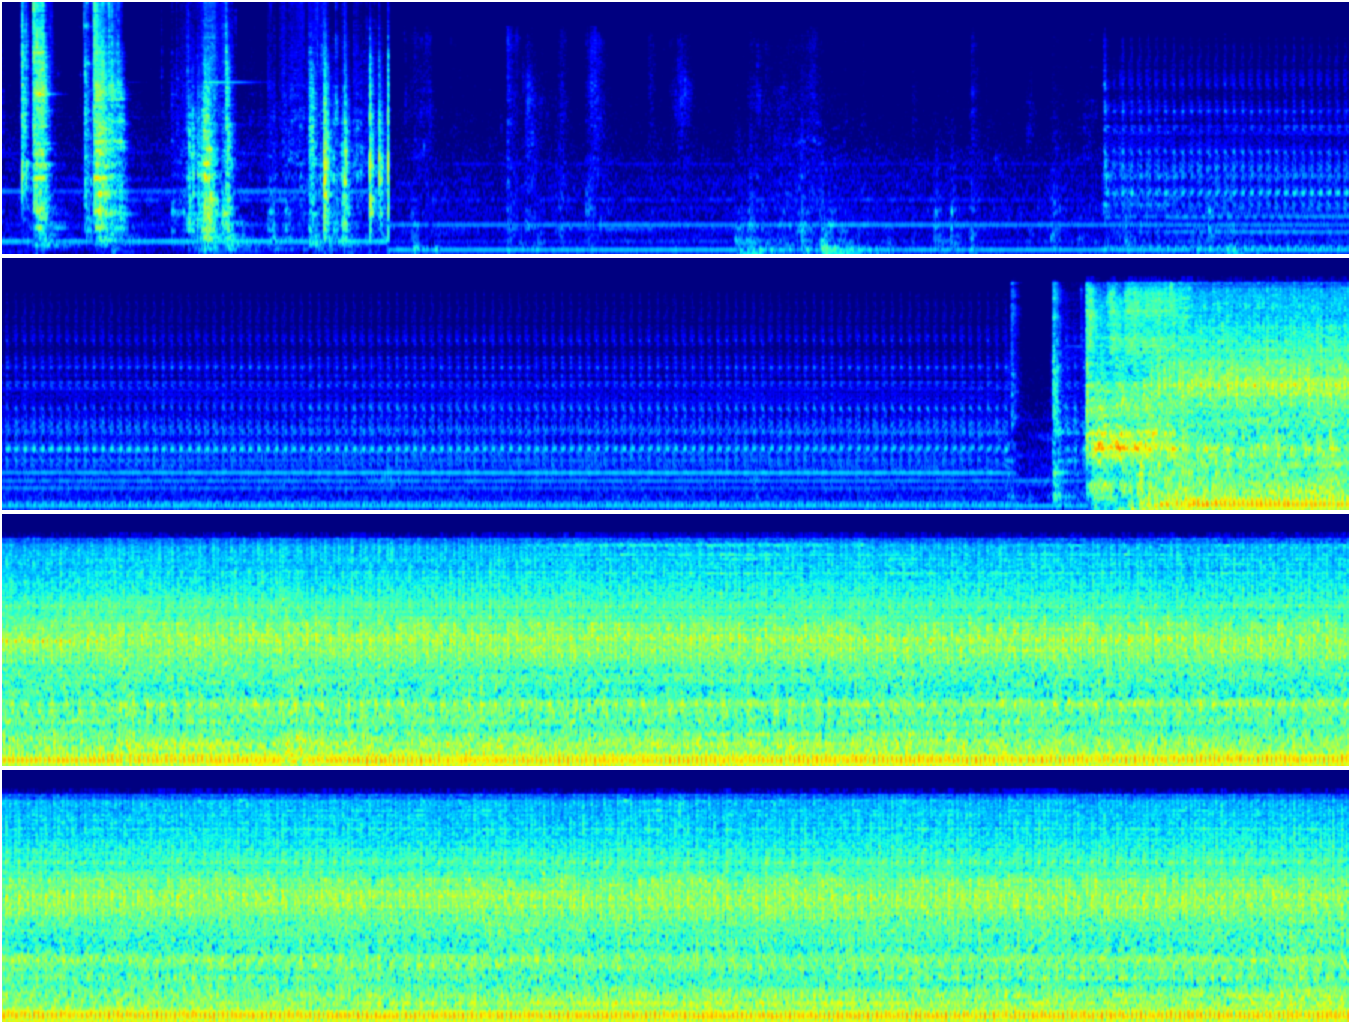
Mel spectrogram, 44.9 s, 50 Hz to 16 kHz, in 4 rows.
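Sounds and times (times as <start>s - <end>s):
diesel engine starting and running: 0.0s - 3.3s, 20.3s - 44.9s.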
